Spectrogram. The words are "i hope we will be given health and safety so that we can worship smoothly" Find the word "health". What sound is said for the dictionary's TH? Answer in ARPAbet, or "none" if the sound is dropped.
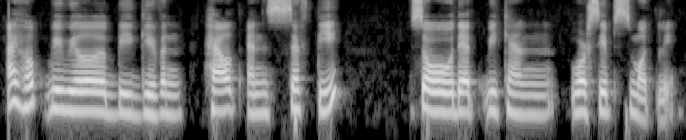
T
